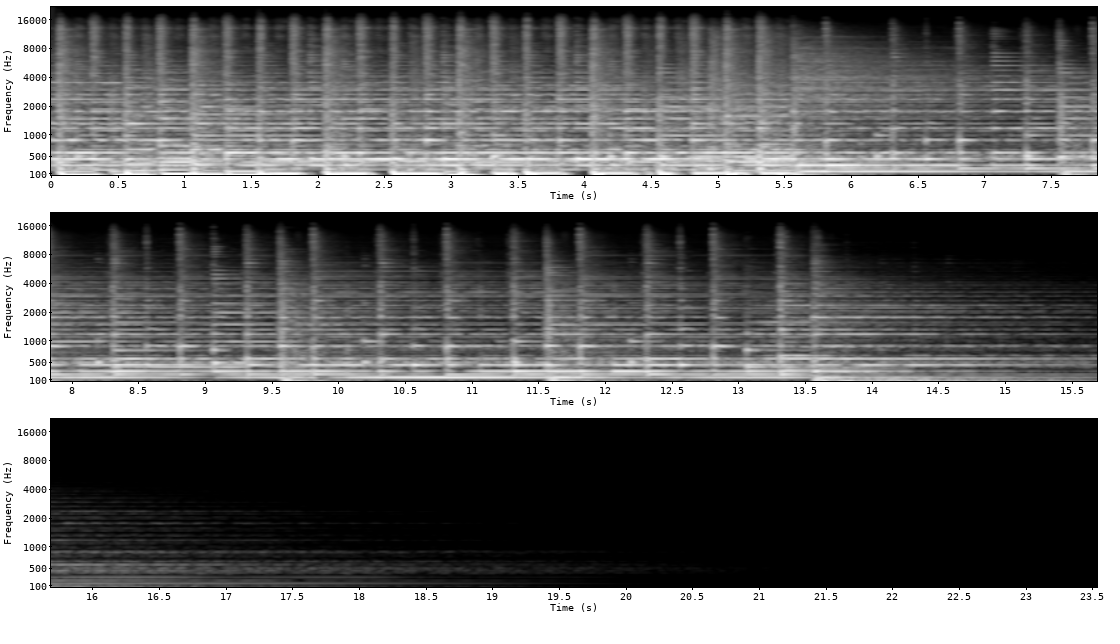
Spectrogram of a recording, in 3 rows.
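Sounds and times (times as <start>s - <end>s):
happy adventurous indie folk music: 0.0s - 17.0s.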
